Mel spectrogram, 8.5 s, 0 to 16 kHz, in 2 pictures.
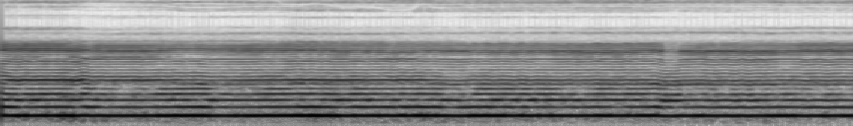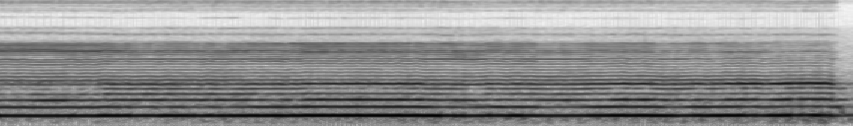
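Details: Singer with hoarse voice (dysphonia), recorded after 2 weeks of online speech and voice therapy; normal voice quality after voice therapy.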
